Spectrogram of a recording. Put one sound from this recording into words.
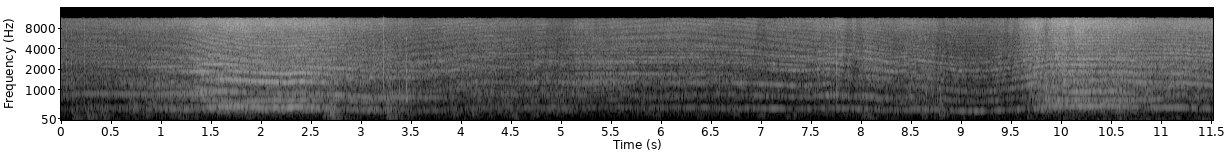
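A small drone's propellers whine loudly, rising and falling in pitch as it races past.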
